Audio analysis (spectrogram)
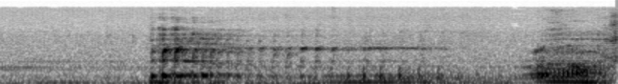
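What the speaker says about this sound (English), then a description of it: "I'm going to be burping a lot this stream too" A man lets out a loud, drawn-out burp lasting over a second, followed by a shorter second belch, close to the mic with no other sounds around them.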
